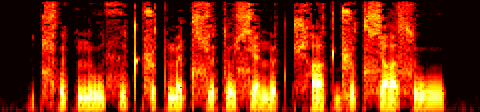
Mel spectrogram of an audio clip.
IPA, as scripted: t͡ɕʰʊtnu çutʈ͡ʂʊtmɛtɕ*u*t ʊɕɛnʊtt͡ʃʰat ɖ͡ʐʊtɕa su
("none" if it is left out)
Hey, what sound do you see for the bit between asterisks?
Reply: ʊ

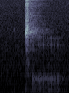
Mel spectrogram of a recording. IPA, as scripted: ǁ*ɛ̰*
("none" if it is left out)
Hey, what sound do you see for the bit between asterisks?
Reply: ɛ̰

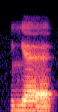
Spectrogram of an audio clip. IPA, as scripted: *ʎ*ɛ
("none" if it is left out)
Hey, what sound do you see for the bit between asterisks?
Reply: ʎ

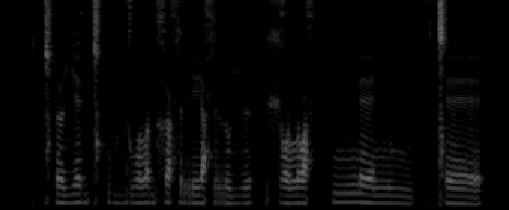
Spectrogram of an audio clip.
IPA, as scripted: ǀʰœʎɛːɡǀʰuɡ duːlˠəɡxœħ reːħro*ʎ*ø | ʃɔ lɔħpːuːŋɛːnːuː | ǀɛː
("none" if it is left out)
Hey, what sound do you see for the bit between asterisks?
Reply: ʎ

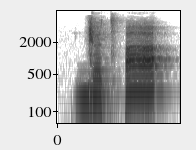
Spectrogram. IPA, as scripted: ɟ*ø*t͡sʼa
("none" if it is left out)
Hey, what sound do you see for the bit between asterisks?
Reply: œ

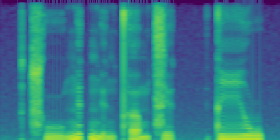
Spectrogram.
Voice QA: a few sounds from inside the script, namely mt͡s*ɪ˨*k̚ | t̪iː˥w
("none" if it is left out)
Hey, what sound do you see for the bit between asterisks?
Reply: ɪ˨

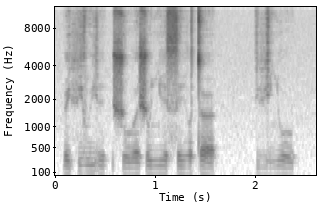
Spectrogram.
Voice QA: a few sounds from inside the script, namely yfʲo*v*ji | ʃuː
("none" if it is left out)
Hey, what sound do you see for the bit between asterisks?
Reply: v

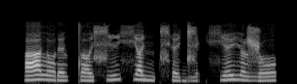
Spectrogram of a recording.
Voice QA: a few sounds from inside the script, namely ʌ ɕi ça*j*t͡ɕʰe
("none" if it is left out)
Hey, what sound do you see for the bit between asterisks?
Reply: ɲ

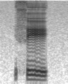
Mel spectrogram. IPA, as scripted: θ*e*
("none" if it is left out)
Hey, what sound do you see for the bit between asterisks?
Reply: e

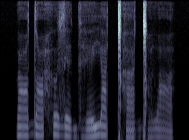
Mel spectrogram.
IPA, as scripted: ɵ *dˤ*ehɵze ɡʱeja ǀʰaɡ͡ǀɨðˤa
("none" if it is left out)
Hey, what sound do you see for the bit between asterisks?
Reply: dˤ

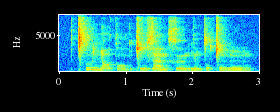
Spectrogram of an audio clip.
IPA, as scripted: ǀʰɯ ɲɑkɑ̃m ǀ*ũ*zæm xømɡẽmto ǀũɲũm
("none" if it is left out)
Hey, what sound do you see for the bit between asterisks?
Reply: u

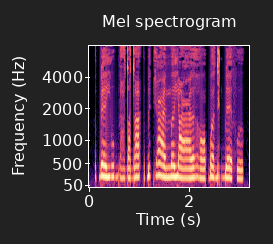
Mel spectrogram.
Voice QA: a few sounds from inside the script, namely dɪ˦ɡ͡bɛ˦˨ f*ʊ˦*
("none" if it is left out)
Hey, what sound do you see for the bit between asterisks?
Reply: ʊ˦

